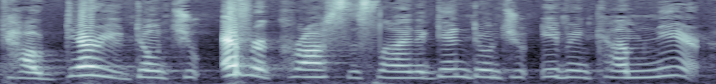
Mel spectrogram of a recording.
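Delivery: fierce command to stay back; shouted rebuke. Retold or imitated. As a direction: shout an indignant warning. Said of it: "I'm shouting at him".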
